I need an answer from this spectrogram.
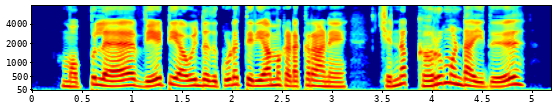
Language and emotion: Tamil, disgusted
